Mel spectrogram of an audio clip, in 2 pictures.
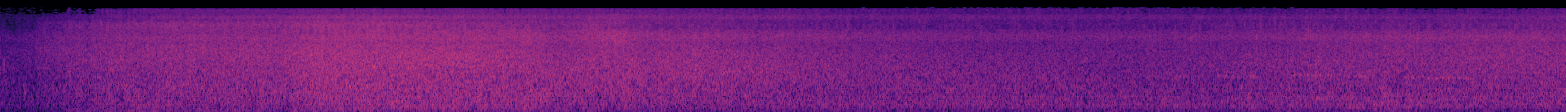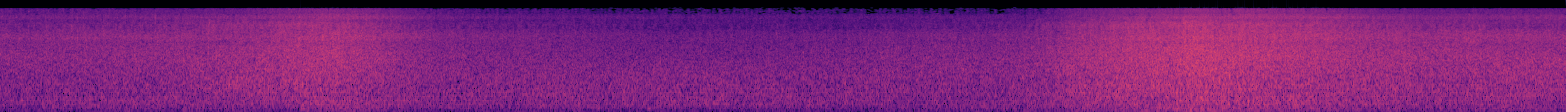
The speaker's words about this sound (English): I now have this tool that I can turn to, which is the sound of the ocean.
